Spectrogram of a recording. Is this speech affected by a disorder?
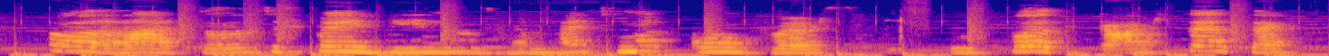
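Yes: ataxia after brain injury.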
